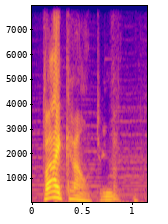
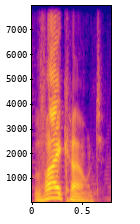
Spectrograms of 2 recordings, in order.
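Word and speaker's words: viscount: horatio nelson the first this count by count you got to you have to learn your royal titles here discount what vi count what the first vi count nelson v-i-s-c-o-u-n-t yes it's pronounced by count okay whatever vice count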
